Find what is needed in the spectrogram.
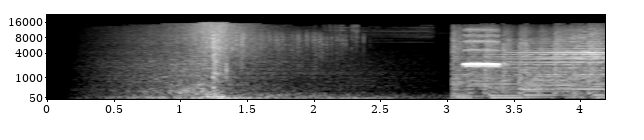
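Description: A swelling whoosh sound effect that builds to a peak just over a second in and fades away, then a theme tune with a beat cuts in suddenly about three seconds in.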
